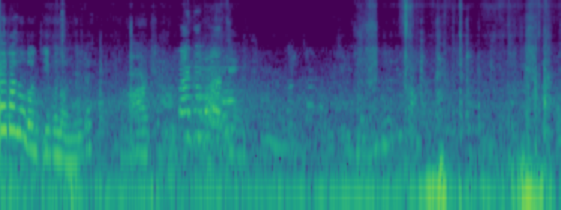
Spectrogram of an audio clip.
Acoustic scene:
park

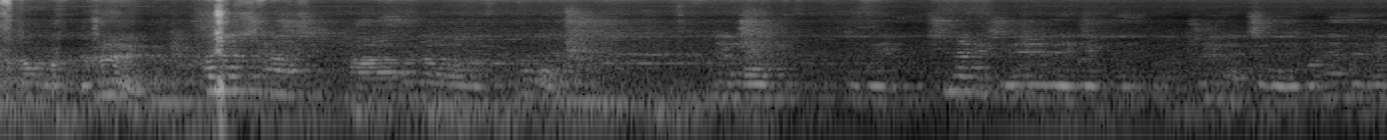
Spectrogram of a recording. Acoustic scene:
cafe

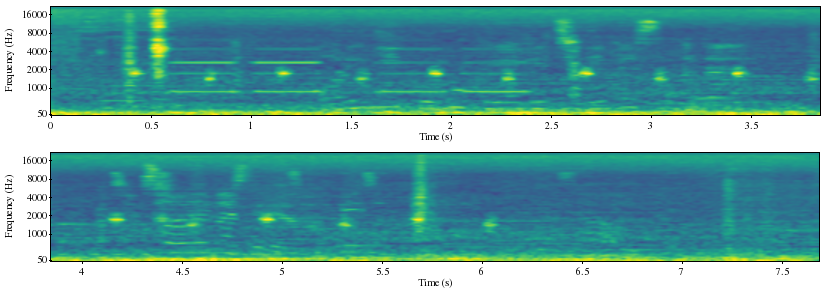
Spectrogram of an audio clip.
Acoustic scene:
car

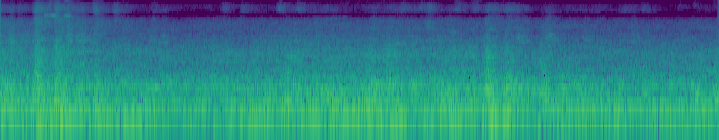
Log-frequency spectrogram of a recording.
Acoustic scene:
subway train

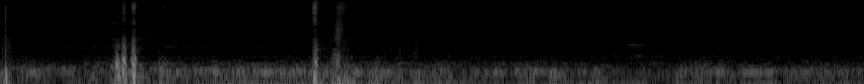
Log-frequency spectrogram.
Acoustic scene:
residential area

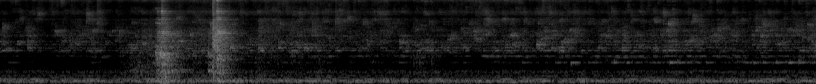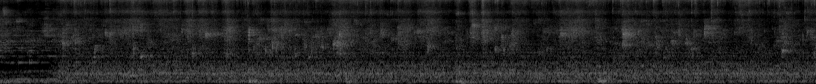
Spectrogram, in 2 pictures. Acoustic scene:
restroom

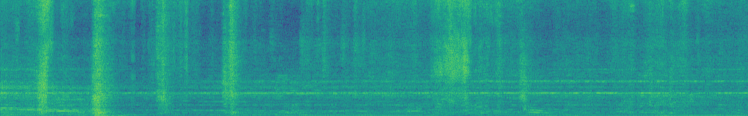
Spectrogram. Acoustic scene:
subway train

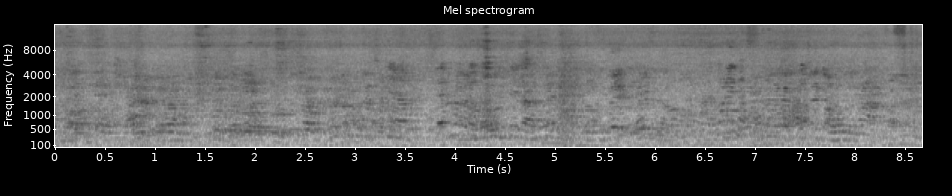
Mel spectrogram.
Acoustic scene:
restaurant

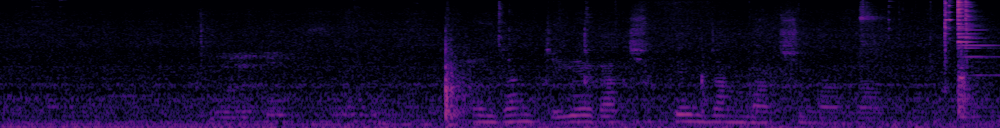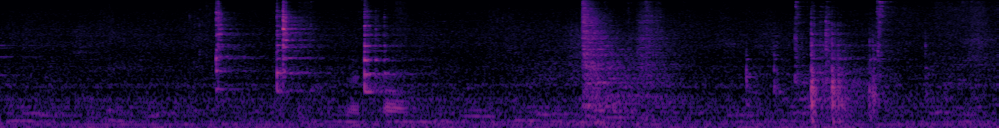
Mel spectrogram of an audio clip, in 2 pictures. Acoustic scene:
restaurant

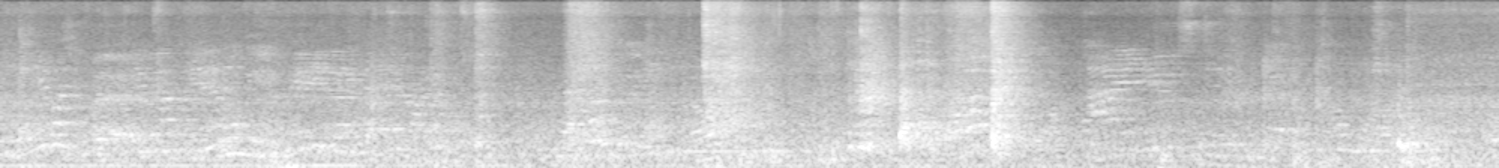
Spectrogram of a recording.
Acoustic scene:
cafe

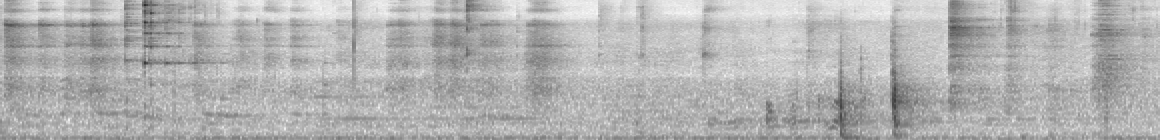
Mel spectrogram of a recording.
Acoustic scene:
restaurant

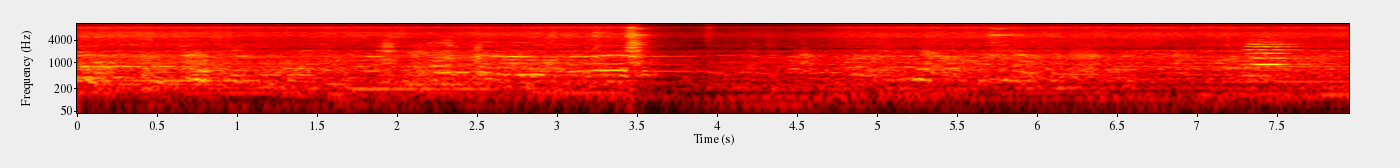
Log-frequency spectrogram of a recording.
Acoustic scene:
restaurant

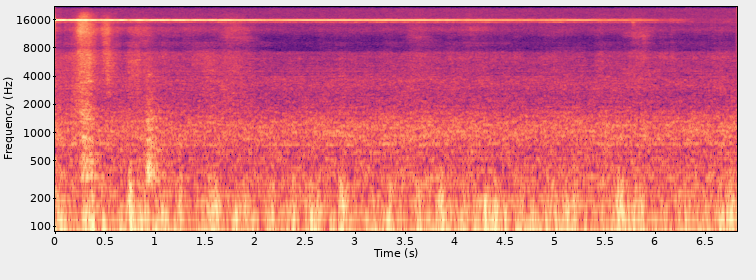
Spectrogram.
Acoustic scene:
elevator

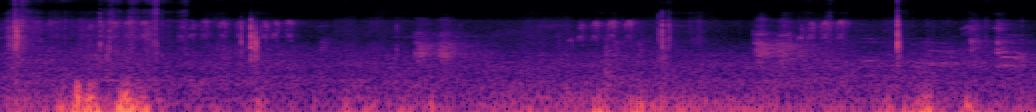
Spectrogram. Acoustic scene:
park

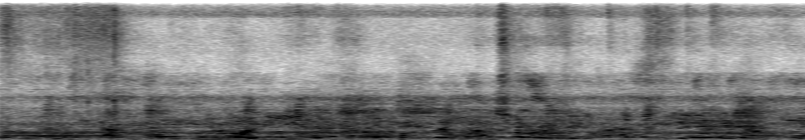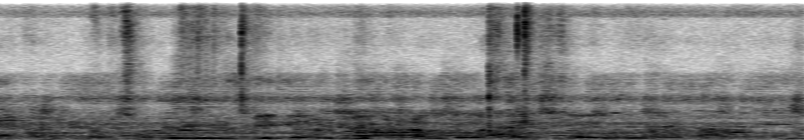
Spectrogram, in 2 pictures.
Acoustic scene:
crowded indoor space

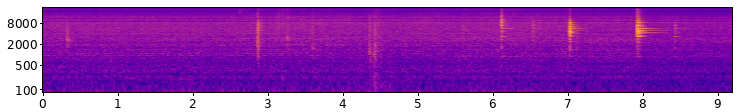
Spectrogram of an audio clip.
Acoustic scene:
kitchen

